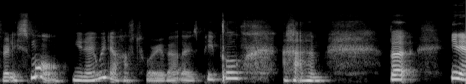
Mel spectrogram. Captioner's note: scoffs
